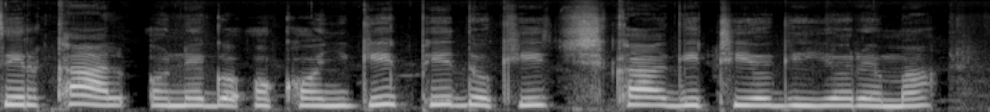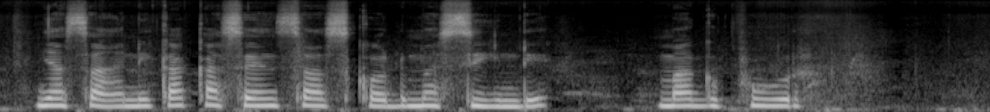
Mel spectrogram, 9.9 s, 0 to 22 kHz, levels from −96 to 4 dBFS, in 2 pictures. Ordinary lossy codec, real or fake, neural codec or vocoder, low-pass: none; real; none; none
